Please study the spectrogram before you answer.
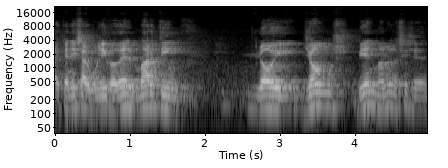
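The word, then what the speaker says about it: Lloyd-Jones: que lo habéis tenéis algún libro del Martín loi Jones bien Manuel así se pronuncia Martín loi Jones acerca de este salmo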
